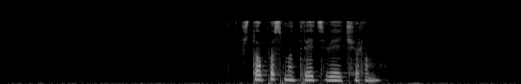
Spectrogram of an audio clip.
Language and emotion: Russian, neutral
